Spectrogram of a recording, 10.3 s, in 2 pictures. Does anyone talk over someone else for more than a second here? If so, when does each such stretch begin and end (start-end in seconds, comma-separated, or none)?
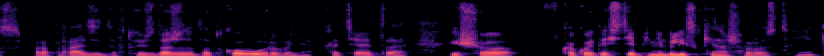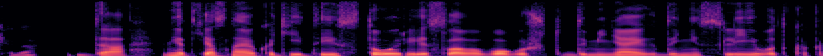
none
